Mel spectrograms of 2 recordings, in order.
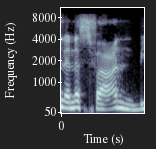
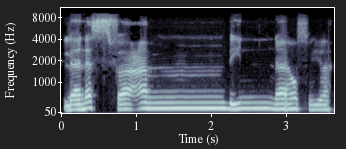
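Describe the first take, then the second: First: "لنسفعن ب" with a plain n before the b; written n. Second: Slow "لنسفعن بالناصية", n becoming a long hummed m; iqlab recitation. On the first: Teacher introduces the next example, unconverted n. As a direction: say "لنسفعن ب" without the long hum. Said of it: "الآن". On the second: Teacher recites the example, long ghunna. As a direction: hold the nasal m at the end of "لنسفعن" before b. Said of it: "نقول". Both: Shown as a demonstration.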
